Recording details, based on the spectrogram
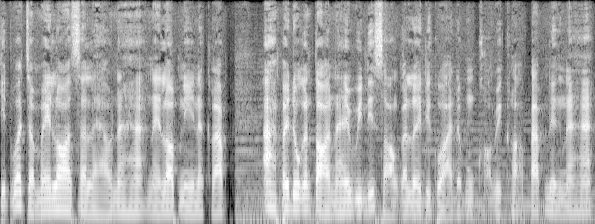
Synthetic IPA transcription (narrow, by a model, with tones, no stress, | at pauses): kʰi˦t̪̚waː˥˩t͡ɕa˨˩ma˥˩jlɔː˥˩t̪̚sa˧˥lɛː˦˥wna˦˥ɦa˦˥ʔna˧jɾɔː˥˩p̚niː˦˥na˦˥kʰɾa˦˥p̚ | ʔa˧˩pa˧jduː˧ka˧nt̪ɔː˨˩naː˧jwi˧nt̪ʰiː˥˩sɔ̰ː˩˦ŋka˧nlɤː˧jdiː˧kwaː˨˩dɛː˨˦pʰo˨˩˦kʰɔ̰ː˩˦wi˦˥kʰɾɔ˦˥pɛ˦˥p̚nɯ˨˩ŋna˦˥ɦa˦˥ʔ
